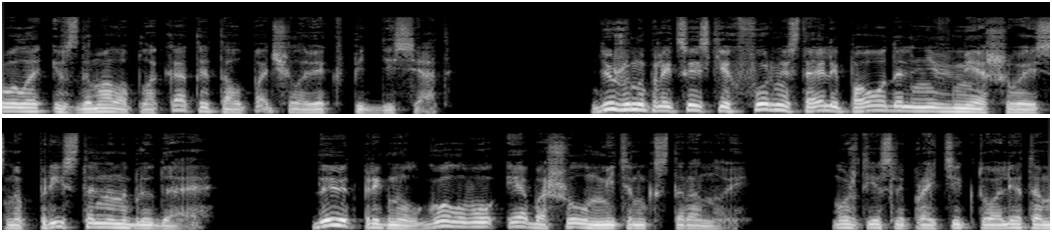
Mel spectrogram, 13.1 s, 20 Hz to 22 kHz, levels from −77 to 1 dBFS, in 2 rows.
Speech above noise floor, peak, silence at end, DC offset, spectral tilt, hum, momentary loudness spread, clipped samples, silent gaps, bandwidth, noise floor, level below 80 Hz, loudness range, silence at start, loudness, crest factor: over 76 dB; 0 dBFS; 0 s; under 0.1%; -6.5 dB/octave; none; 10 LU; under 0.1%; 2.90-3.68 s, 7.96-8.48 s, 11.31-11.73 s; 13 kHz; under -90 dBFS; -46 dBFS; 4 LU; 0 s; -15 LUFS; 14 dB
